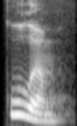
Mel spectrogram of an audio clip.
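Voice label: "кулӧм", Komi, female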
